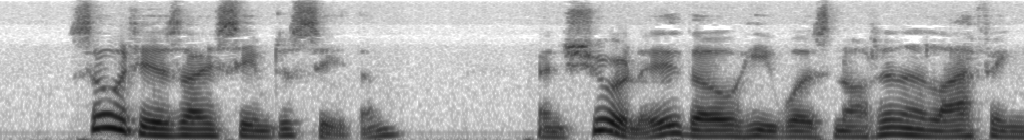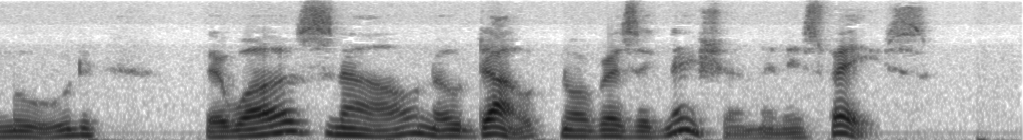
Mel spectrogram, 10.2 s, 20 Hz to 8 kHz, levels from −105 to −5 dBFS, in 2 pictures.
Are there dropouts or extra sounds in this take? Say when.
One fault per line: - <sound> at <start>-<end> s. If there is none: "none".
none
